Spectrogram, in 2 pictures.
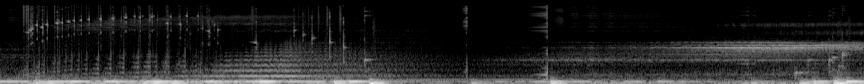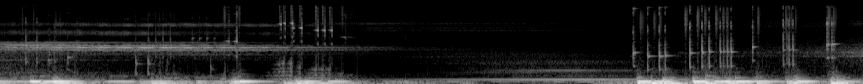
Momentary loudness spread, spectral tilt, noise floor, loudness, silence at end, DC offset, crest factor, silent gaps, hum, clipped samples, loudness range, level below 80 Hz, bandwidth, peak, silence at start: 21 LU; -6.5 dB/octave; -39 dBFS; -18 LUFS; 0 s; under 0.1%; 16 dB; none; none; under 0.1%; 10 LU; -20 dBFS; 15.5 kHz; -2 dBFS; 0 s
